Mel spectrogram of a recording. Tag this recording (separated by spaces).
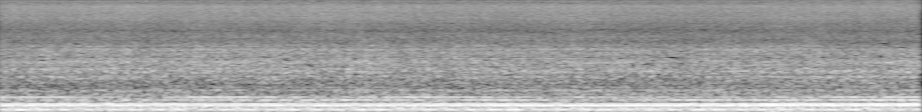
tumbler drone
